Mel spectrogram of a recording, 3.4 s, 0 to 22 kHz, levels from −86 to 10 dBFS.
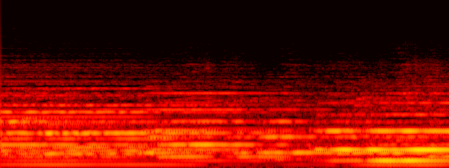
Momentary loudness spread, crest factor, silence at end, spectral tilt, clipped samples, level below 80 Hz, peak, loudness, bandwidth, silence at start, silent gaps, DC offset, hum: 10 LU; 14 dB; 0 s; -9 dB/octave; under 0.1%; -62 dBFS; -12 dBFS; -28 LUFS; 6 kHz; 0 s; none; under 0.1%; none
